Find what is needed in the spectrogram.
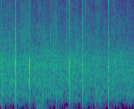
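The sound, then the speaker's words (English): An audience applauds a team in appreciation of its work, a steady, mid-level patter, with a handful of sharper, louder claps popping out at irregular moments above the general clapping. “So let's give a clap offering to this entire team and appreciate the work that they are doing.”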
